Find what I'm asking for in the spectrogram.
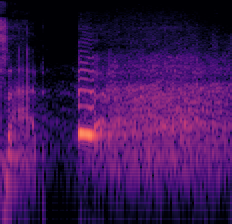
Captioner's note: fake sobbing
